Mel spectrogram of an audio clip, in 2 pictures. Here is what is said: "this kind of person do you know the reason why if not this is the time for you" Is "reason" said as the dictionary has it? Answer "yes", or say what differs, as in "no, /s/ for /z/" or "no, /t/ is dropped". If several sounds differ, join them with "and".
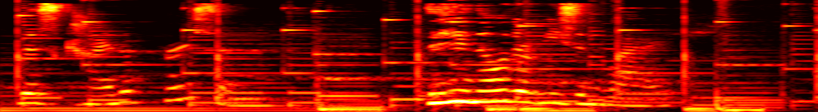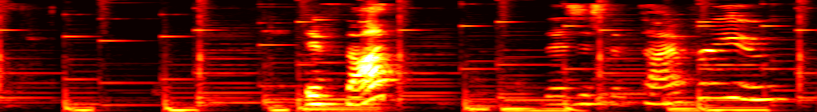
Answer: yes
